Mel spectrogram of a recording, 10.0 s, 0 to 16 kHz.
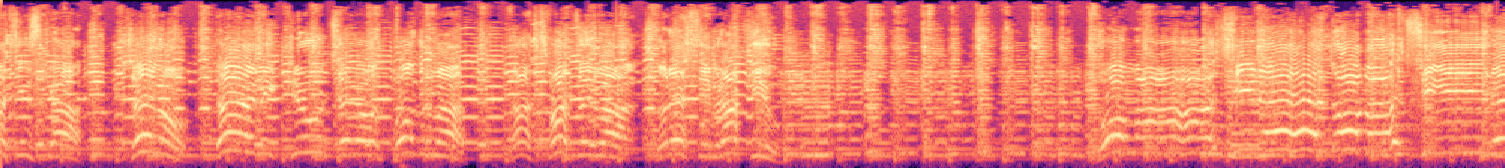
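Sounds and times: string accompaniment: 0.0 - 10.0
folk singing with wide vibrato: 7.3 - 10.0.

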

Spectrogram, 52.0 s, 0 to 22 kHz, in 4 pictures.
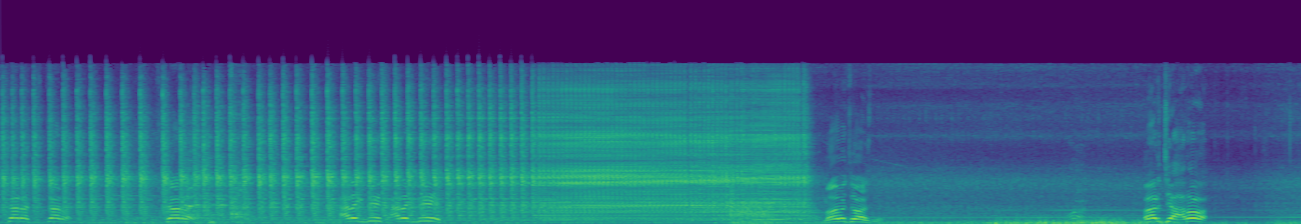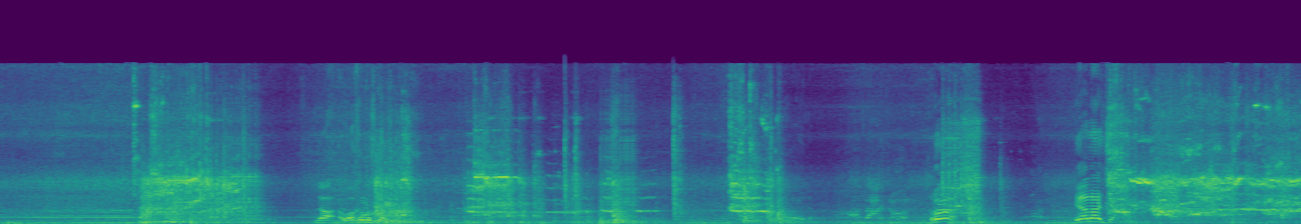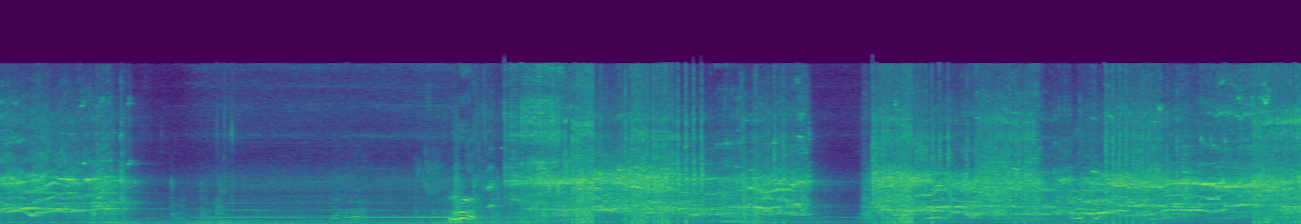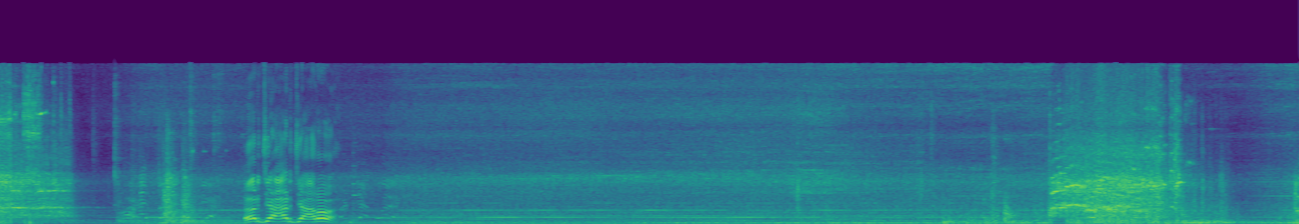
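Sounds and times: metal tracks scraping and clattering: 0.0 - 8.6, 14.3 - 21.7, 22.3 - 28.4, 30.2 - 42.8, 46.9 - 52.0
excavator whine and hum: 0.0 - 52.0.

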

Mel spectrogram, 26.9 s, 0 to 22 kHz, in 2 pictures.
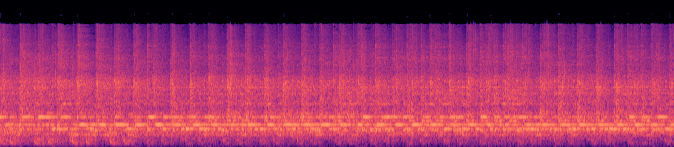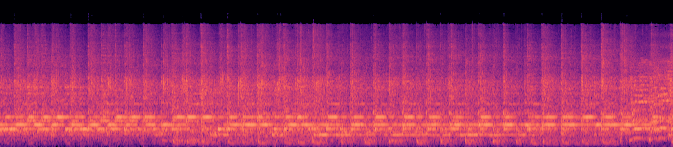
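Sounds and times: hand clapping: 0.0 - 26.9
hand drum: 0.0 - 26.9.

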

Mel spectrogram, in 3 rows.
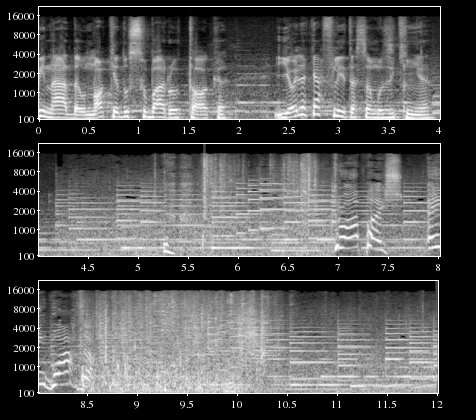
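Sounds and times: phone ringtone melody: 4.2 - 8.5, 10.0 - 12.0.

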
